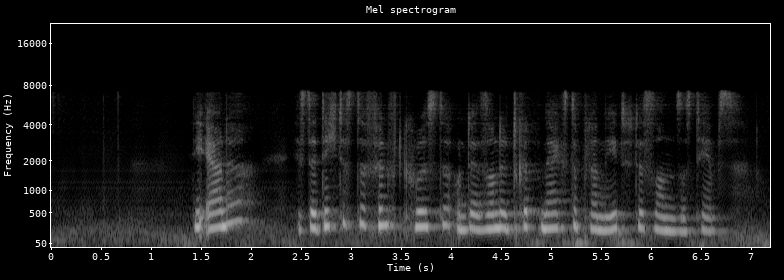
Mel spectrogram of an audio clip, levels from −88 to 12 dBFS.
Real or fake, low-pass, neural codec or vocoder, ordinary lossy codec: fake; 7.2 kHz; codec, 24 kHz, 0.9 kbps, DualCodec; none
